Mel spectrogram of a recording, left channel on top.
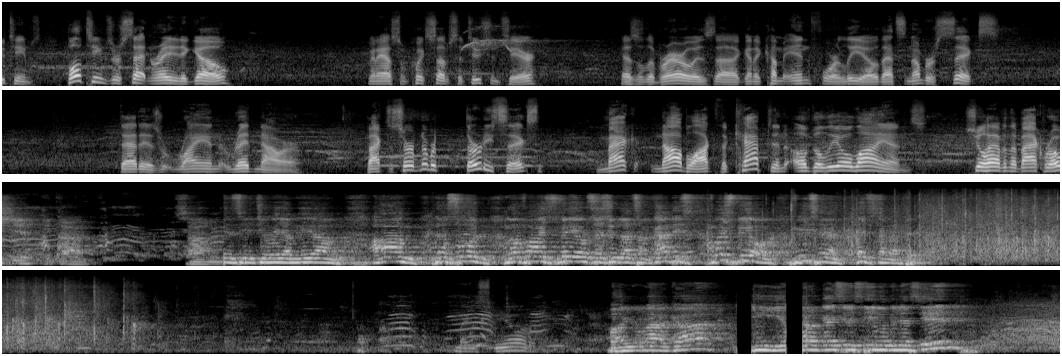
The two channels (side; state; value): both; different; correlation 0.01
